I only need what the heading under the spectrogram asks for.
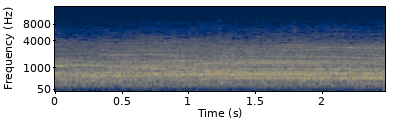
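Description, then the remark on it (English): A large crowd of sports fans boos an announcement about the Marquee Network loudly and continuously, a dense, sustained roar of many voices blending together with no pauses and no single voice standing out. “Believe me, you won't be booing about that in a year.”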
